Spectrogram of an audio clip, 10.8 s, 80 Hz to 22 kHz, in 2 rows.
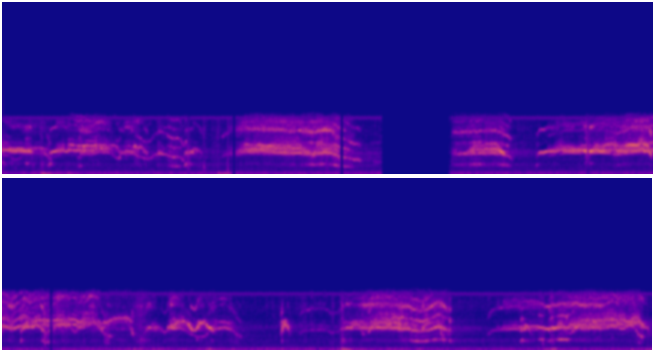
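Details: At a peregrine falcon nest in Orange on 19 October 2018, with breakfast, shrill quavering whistles are repeated in clustered bursts over about ten seconds, with one brief silent break and faint low background noise.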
